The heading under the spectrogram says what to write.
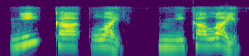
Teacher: this o is an unstressed weak position without stress and it should be pronounced as a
